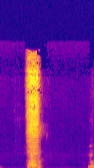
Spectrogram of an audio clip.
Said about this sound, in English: Excuse me for the sniff.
